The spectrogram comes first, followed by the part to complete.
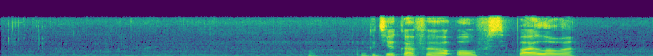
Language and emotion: Russian, neutral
